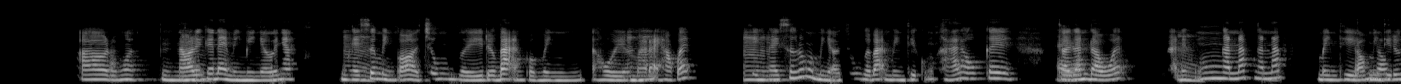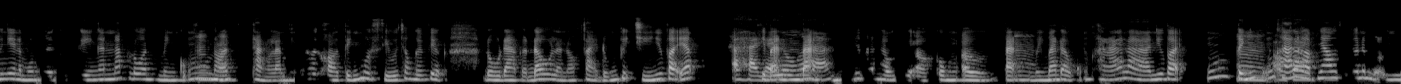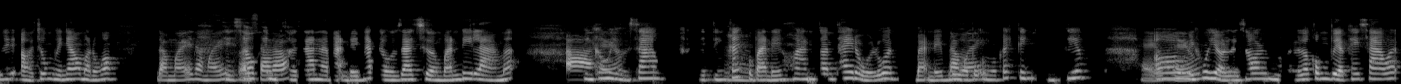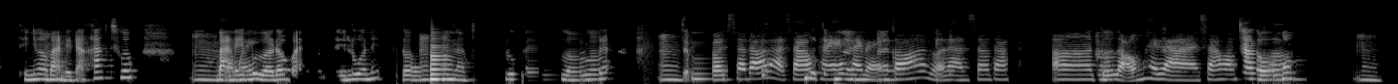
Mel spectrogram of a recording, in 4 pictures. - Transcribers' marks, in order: unintelligible speech; distorted speech; other background noise; tapping; laughing while speaking: "À"; mechanical hum; unintelligible speech; unintelligible speech; unintelligible speech; unintelligible speech
- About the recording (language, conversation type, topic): Vietnamese, unstructured, Làm sao để thuyết phục người khác thay đổi thói quen xấu?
